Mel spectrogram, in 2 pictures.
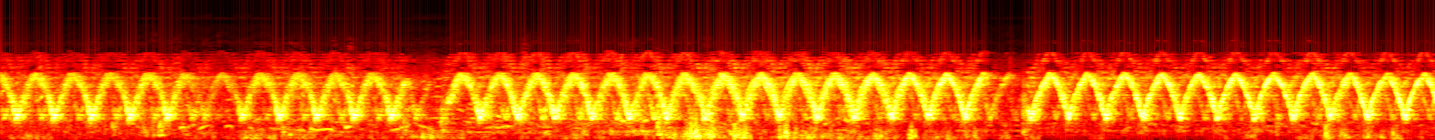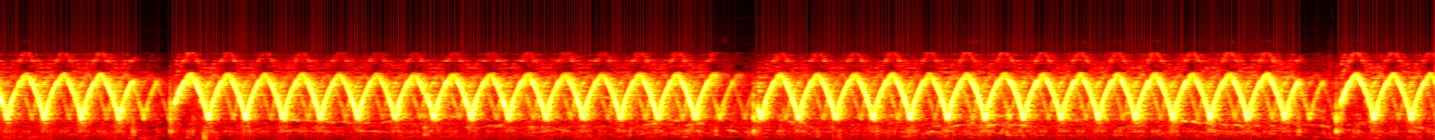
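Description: Electronic siren warbling rapidly up and down in pitch, in runs of about six seconds separated by short breaks. Some low rumbling underneath during the first half.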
